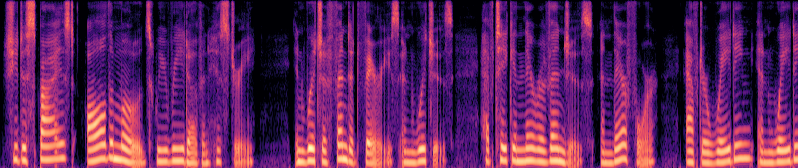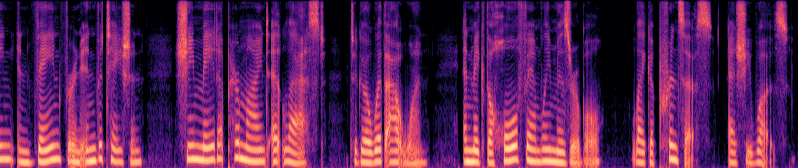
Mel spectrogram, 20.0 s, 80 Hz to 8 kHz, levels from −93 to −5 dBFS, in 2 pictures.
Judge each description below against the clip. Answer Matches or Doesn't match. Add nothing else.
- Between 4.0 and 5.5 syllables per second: Matches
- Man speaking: Doesn't match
